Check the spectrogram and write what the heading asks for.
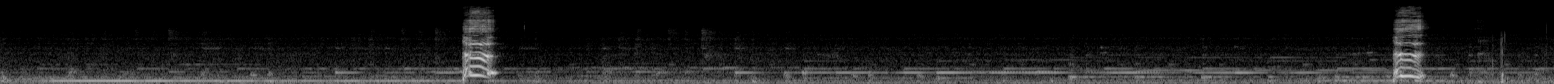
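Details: Hiccups recorded on a Galaxy S5 phone, three small clips combined: two abrupt, sharp hiccup sounds about nine seconds apart over a steady low background hum.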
